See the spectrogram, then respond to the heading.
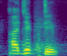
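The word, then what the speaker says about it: adjective: एडजेक्टिव का जो sound होता है वो होता है एडजेक्टिव, एड डी नहीं पढ़ते हैं, डी नहीं पढ़ते, क्या पढ़ोगे, एडजेक्टिव, डी होता है साइलेंट, तो क्या पढ़ोगे, एडजेक्टिव।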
